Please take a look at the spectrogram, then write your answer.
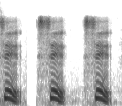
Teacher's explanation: When you pronounce 쌍시옷, you can actually feel your throat gets closed.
